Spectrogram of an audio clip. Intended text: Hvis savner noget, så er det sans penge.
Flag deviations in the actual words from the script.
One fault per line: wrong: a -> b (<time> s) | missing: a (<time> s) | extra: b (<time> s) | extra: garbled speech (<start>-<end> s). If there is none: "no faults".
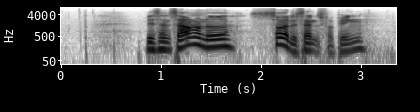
extra: han (1.0 s)
extra: for (2.6 s)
